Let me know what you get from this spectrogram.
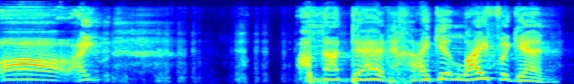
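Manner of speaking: slow, full of sheer relief sinking in. Acting out the woman's words after she is spared: relieved. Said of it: "just relief".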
